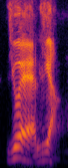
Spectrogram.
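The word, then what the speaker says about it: 月亮: You can have these two characters, but again, each syllable is a separate character, and therefore, the pronunciation of these two characters is yue liang, yue liang, yue liang.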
